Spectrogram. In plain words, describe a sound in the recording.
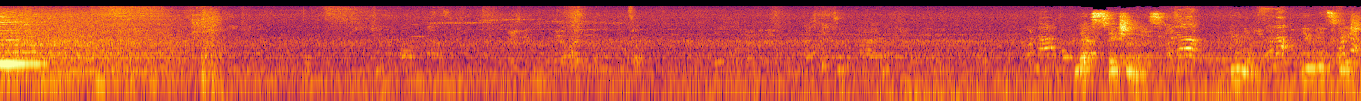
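A subway train hums steadily as it rides along.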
